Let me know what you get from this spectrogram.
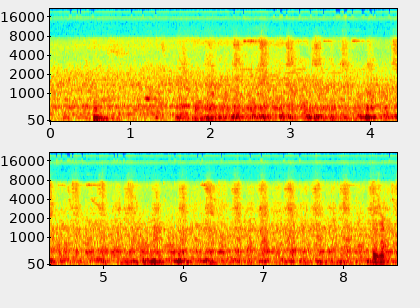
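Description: Honey bees give a low, droning hum that swells and fades as they move close by. Soft rustling and rubbing sounds break in at intervals over the buzzing.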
